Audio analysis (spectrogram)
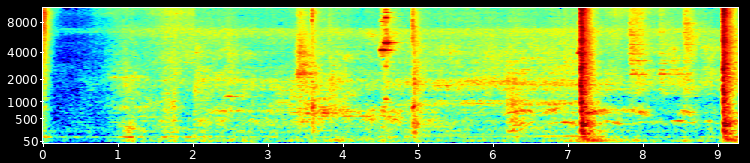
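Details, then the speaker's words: Electrolux EWF 85743 front-load washer with error E40, reported not washing: door lock clicks repeatedly at uneven intervals while idle, error E40 appears at once; door lock switch suspected, to be removed and checked. "các bạn nghe thấy tiếng khóa cửa tạch tạch không? Nó tạch tạch liên tục và lập tức là báo lỗi E40 này. Đó, cửa cứ kêu tạch tạch liên tục nhá."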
